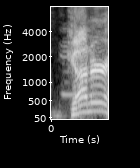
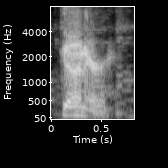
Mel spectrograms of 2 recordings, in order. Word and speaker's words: Gunnar: Dave, you went with Gunnar Henderson of the Baltimore Orioles. That's his name? Henderson. Yes, I believe it's pronounced Gunnar.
